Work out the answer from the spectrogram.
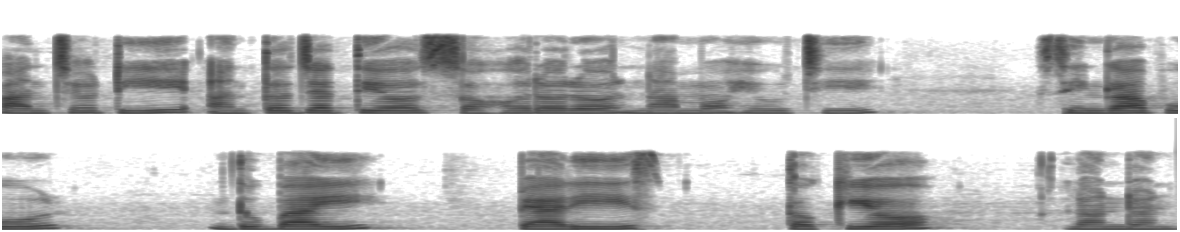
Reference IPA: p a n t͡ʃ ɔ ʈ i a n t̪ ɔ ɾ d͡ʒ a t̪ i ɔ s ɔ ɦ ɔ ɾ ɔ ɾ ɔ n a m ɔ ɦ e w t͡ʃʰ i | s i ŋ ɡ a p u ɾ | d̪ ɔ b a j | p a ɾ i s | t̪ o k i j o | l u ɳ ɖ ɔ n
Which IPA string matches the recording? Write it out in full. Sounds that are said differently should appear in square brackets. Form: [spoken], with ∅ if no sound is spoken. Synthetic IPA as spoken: p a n t͡ʃ ɔ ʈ i a n t̪ ɔ ɾ d͡ʒ a t̪ i ɔ s ɔ ɦ ɔ ɾ ɔ ɾ ɔ n a m ɔ ɦ e w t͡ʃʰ i | s i ŋ ɡ a p u ɾ | d̪ [u] b a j | p a ɾ i s | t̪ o k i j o | l [ɔ] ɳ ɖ ɔ n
